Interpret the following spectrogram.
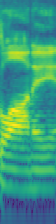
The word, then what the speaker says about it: Lonnie: yes okay you're 100 I have heard your name pronounced a million different ways and I've always been convinced it's Lonnie and so I just always go with it so it is 100 correct it's actually a German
